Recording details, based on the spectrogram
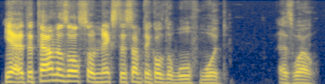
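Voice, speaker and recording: Man playing a rambling little old gnome, higher-pitched. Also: quick pace, lightly acted. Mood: musing. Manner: rambling, defensive, tentative. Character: little forest gnome sorcerer, centuries old, rambling, artistic. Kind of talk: improvised tabletop role-play.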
